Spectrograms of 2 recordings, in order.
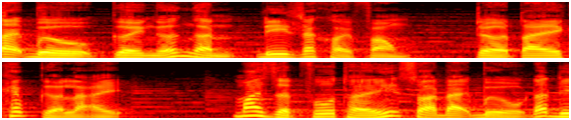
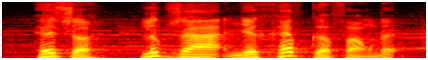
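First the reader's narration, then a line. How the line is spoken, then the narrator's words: Smiling. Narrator (Vietnamese): Cô kiếm nam mỉm cười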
